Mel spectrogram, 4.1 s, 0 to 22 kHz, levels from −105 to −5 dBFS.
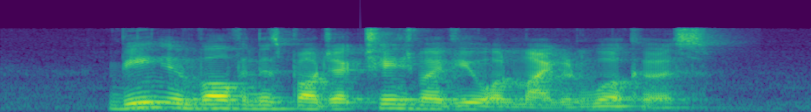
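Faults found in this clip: Pre-emphasis left on, 1.80–3.80 s. Speech turns thin, bright, sibilant; treble up about 8 dB at 10 kHz relative to 1 kHz. Treble boost applied upstream, matching de-emphasis cut never applied. Shape fits CD-style 50/15 µs emphasis curve. Suspect playback or decode stage ignoring emphasis flag.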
